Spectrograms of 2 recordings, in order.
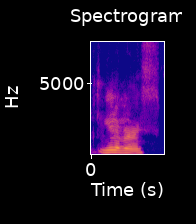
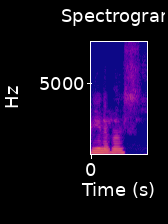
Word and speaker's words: Univers: I haven't heard of Universe. Email, How do you say it, Peg? Univer. It's Univer, no S. there's no E on the end. But you don't pronounce the S.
